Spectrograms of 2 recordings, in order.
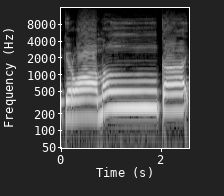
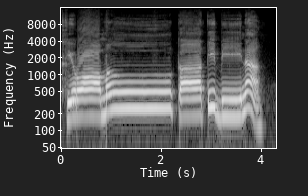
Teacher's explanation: छोटा काफ है, इसलिए इख्फाए हकीकी होगा। यानी दो ज़बर की तनवीन को नाक में छुपाकर गुन्नाह के साथ पढ़िए, इसे इख्फा कहते हैं।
